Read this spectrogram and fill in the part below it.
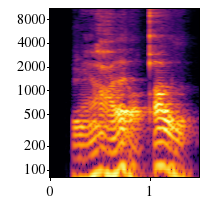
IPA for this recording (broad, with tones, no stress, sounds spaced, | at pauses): ɭ æ̃˨˦ ʕ ɜ˧˥˧ ɾ ɔ˧˩˧ qʼ ʊ˥˨ l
